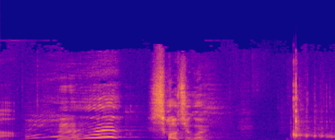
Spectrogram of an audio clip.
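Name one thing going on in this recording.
A young woman speaks sharply close by.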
